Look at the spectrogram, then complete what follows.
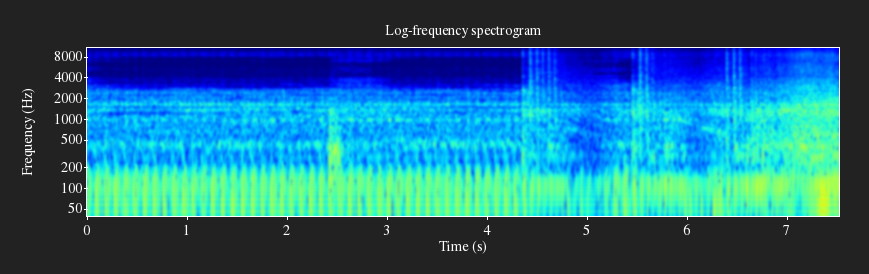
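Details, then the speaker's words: Automatic scooter with the CVT cover open: an uneven putter with a light metallic rattle from the rear pulley or clutch area, heard only when the throttle first opens and gone at higher throttle. "nah bunyinya seperti itu ya pas tarik gas awal saat gas tinggi dia Suaranya hilang dan suaranya timbul di area bagian mangkok apa namanya bagian kampas ganda ya ataupun di belakangnya"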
